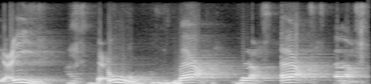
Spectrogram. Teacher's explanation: kalau untuk ain tidak boleh tertahan, ya harus dialirkan ya. Suara sebahagiannya harus mengalir. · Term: huruf ain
